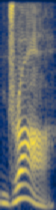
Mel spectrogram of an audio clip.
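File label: "draw", English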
